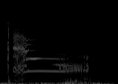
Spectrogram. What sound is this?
Sound effects > Animals
Mavis cat-meow-soft 01
Soft, whiny cat vocalization.
cat, feline, meow, soft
